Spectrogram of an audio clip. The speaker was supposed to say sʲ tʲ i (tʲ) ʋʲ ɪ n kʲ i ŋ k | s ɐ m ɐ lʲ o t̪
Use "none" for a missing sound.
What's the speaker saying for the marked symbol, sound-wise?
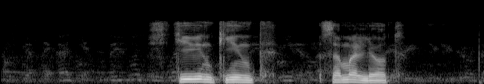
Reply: none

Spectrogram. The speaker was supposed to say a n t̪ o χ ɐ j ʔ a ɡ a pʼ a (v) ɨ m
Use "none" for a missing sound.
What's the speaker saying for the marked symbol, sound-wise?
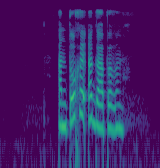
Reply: v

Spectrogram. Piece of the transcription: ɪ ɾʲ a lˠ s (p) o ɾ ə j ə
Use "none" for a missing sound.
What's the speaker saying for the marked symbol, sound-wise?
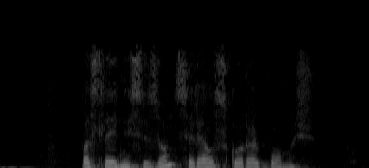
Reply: k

